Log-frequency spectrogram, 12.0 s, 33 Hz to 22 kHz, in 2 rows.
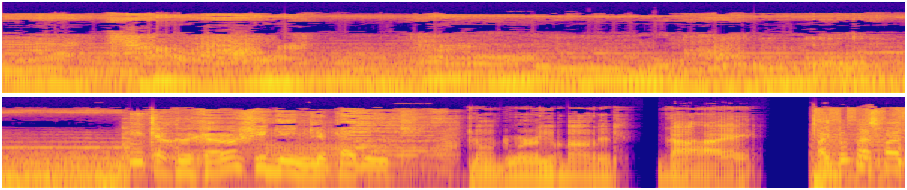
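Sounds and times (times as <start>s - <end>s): distorted deep rumble with wavering tones: 0.0s - 6.8s
music: 0.0s - 9.3s.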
